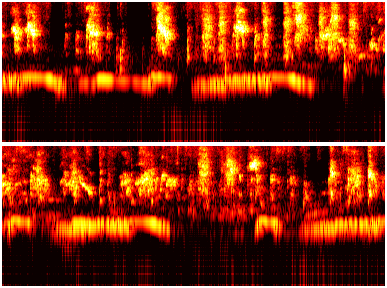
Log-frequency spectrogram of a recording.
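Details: Pet common babblers chattering in scratchy, high squeaky bursts throughout, accompanied by a prominent low, steady cooing-like tone that repeats in drawn-out phrases.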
